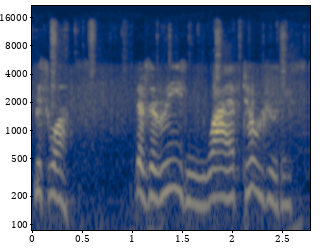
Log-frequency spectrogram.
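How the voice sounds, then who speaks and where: A woman acting as a grave, shrewd housekeeper in a vintage radio thriller. She has a medium-pitched, keen-edged voice and confides with deliberate earnestness. The old recording carries slight noise. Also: pushed and bright, natural voice, rough recording. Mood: grave, conspiratorial. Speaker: radio actress. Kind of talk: 1940s-50s radio suspense acting.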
